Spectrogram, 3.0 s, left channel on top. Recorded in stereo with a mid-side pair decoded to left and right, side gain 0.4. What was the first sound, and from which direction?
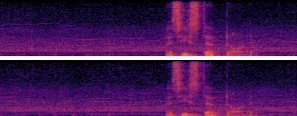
A man speaking, 30° left.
